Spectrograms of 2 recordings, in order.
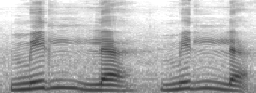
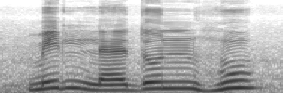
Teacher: نون کی آواز بالکل ختم ہو جائے گی. من لدنہ. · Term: ادغام بغیر غنہ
